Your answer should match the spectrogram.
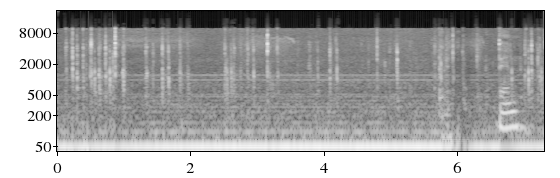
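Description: Steady typing on a computer keyboard, rapid irregular key clicks running throughout at close range, with a low constant hum underneath and a brief voice near the end.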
